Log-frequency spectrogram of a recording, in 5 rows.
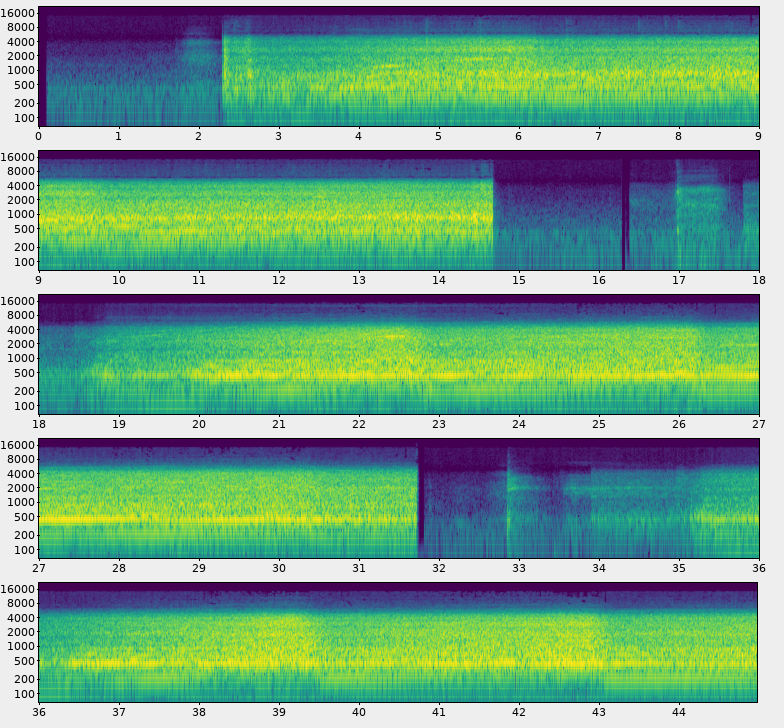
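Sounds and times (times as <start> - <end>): road noise: 1.9 - 14.7, 17.8 - 31.8
van engine accelerating: 2.3 - 14.7, 17.8 - 31.8, 33.9 - 44.9.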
